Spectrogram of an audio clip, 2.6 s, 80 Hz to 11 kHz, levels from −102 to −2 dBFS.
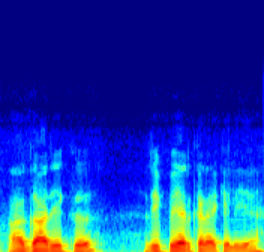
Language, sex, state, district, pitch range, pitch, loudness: Hindi, male, Bihar, Begusarai, 115-130 Hz, 125 Hz, -17 LUFS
